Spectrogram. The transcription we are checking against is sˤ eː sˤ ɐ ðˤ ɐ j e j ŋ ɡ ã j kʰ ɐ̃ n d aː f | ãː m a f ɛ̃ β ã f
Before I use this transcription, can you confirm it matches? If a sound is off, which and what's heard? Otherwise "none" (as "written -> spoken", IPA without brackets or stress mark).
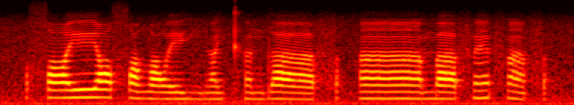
β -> f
